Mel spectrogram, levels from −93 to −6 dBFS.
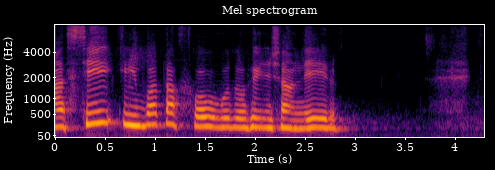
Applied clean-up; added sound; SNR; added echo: neural separator model SepFormer DNS4.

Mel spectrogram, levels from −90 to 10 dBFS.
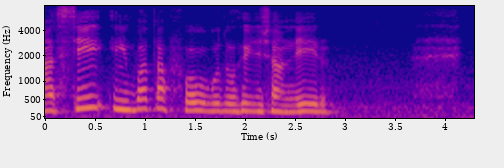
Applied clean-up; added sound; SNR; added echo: none; none; none; none.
